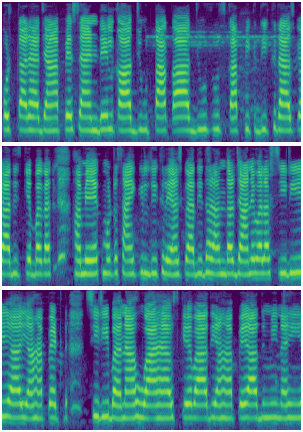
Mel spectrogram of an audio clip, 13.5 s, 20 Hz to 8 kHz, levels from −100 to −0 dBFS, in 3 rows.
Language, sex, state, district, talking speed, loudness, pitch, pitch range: Hindi, female, Bihar, Darbhanga, 210 wpm, -17 LUFS, 285 Hz, 280-295 Hz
